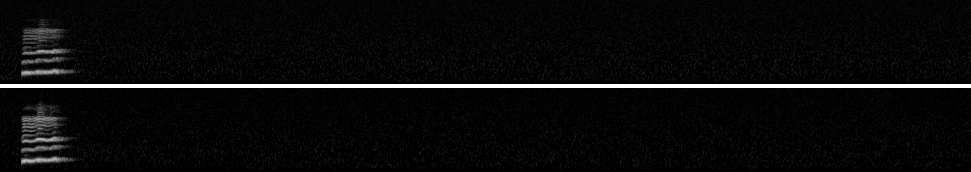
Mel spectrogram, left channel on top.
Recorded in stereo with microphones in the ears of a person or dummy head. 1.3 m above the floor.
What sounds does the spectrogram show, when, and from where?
0.2 s singing: 70° right (ahead or behind), 1.8 m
